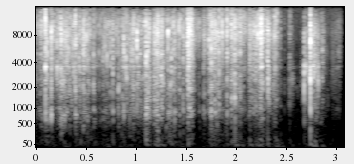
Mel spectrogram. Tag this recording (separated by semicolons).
blood; flesh; intestines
